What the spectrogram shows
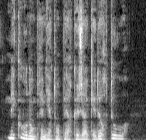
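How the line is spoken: Sudden lively exclamation. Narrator (French): s'écria tout à coup la pétulante Madame Passemard

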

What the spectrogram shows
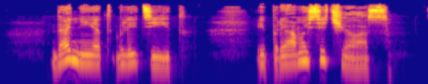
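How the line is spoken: Sighing. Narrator (Russian): вздохнул Лилерий

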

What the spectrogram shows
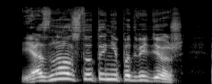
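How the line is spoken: Joyful reply. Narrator (Russian): радостно ответил Таран

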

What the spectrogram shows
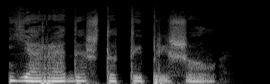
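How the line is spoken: Whisper. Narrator (Russian): прошептала

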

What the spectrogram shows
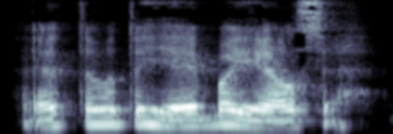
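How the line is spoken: Sigh. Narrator (Russian): вздохнул Уильям

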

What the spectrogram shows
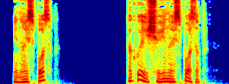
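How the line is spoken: Astonished sobbing, composure lost. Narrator (Russian): всхлипнула изумленно Помпония, вмиг утратив свое патрицианское самообладание

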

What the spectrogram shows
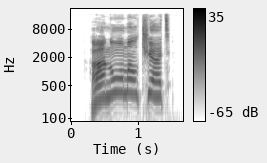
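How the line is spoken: Bewildered shout at full strength. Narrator (Russian): Закричал, что есть силы, уже совсем не понимая, что здесь происходит

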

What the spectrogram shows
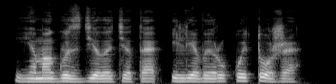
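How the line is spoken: Plain. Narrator (Russian): сказал Дэниэльс

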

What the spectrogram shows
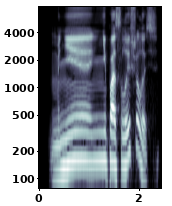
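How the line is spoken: Uncertain grimacing question. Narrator (Russian): неуверенно скривился Яким

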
